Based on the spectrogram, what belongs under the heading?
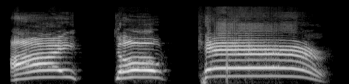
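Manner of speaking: drawn-out, very slow, very loud and high; fed-up roar at the critics; exasperated shout. Real, not acted. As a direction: bellow it out in total disbelief. Host ranting about fan complaints.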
